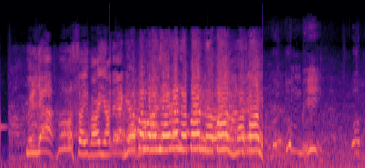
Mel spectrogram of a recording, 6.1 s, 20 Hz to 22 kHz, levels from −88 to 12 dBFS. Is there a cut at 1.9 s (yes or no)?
yes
